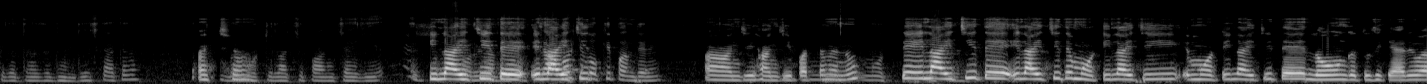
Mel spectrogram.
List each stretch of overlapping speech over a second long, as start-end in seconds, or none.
4.4-5.9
